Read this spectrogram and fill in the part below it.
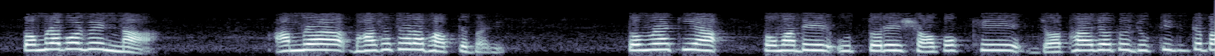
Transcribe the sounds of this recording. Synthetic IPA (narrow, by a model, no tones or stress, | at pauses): t̪omɾabolbenːa̰ | amɾabʱaʃat͡ɕʰaɾabʱab̚t̪epaɾi | t̪omɾakia | t̪omad̪eɾut̪ːoɾeɾʃɔpokʰːed͡ʑɔt̪ʰad͡ʑɔt̪od͡ʑuk̚t̪id̪it̪epa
